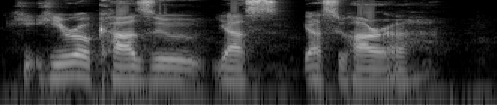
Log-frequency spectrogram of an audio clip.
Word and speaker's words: Hirokazu Yasuhara: Hirokazu Yasuhara.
